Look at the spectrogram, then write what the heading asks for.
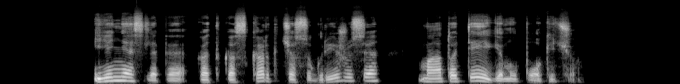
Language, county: Lithuanian, Kaunas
